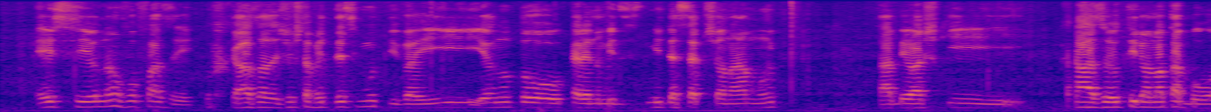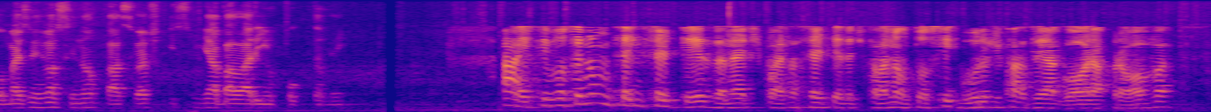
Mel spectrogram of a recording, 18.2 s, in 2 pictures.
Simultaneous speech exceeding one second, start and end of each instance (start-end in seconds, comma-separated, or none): none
